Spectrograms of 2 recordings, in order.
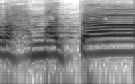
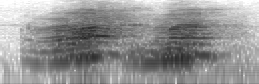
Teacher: Kalau ada baris dua dia tak boleh kata rahmat. Tak boleh kata nikmat. Kita kata rahmah saja. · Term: ta marbutah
